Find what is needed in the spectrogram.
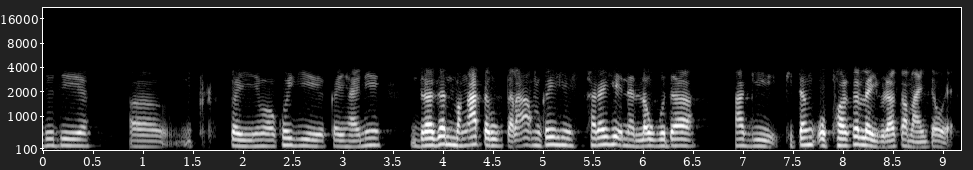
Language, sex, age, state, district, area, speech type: Manipuri, female, 45-60, Manipur, Kangpokpi, urban, conversation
